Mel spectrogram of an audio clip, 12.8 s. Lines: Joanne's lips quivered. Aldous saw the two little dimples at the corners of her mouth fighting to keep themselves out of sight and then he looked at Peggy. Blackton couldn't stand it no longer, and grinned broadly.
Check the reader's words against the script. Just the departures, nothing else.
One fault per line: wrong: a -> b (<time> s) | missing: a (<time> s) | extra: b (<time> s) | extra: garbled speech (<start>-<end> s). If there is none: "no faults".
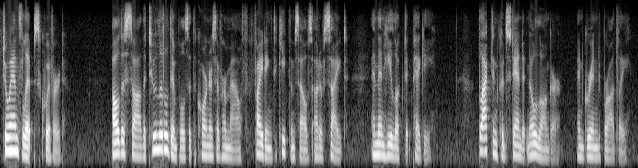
wrong: couldn't -> could (9.9 s)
